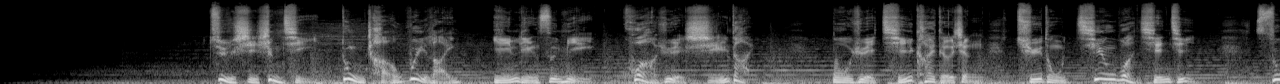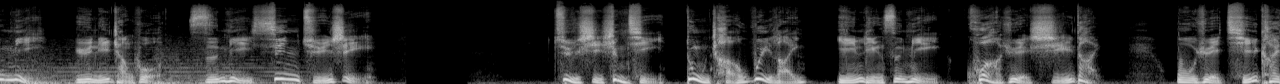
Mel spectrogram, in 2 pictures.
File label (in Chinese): 男,大会开场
